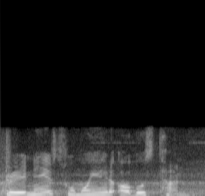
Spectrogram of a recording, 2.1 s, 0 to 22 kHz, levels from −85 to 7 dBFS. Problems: constant background noise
